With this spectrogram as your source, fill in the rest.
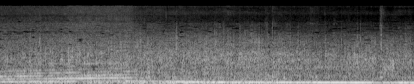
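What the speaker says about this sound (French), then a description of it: "Je vous emmène donc dans une Caterham Super 7 équipée d'un 2 litres" A Caterham Super 7 with a 2-litre Zetec engine revs hard and close, its pitch climbing and then falling back before rising again, loud and steady throughout.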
